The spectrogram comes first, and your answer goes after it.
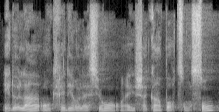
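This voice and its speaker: A man with a Congolese accent answering interview questions about himself in an earnest, measured way, with hesitations. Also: lowish voice, big pitch swings, a little mellow, slightly rough. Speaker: musician being interviewed. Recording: long reverberant hall-like echo.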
